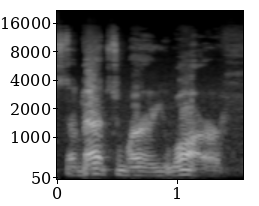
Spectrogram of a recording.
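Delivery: low, rough, gravel-edged voice. A narrator voicing a Pegasus pony who finds a girl; gravelly voice. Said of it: "came a gravelly voice".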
